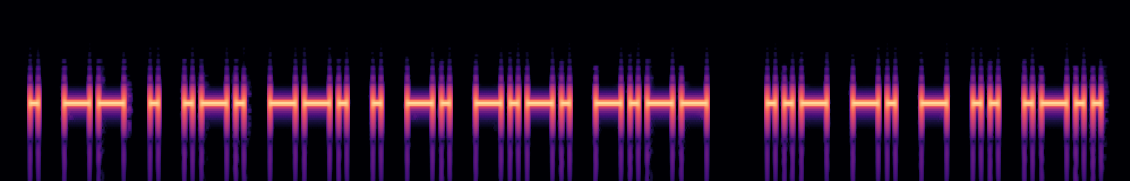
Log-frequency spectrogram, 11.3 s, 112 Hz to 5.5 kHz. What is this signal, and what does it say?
Morse code, heard as a keyed tone, about 14 wpm, 600 Hz. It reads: EMERGENCY UNTIL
